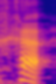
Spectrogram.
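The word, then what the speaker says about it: خاء: Kha is a sound some people make when they laugh. It's also similar to the sound people make when they snore.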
